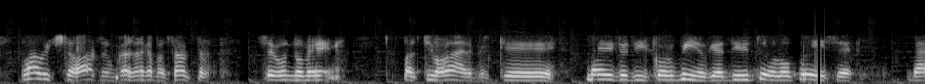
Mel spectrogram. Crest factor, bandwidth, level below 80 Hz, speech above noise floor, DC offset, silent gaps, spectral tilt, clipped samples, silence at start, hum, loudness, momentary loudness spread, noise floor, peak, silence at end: 16 dB; 12 kHz; -52 dBFS; 27 dB; under 0.1%; none; -6.5 dB/octave; under 0.1%; 0.2 s; none; -18 LUFS; 7 LU; -44 dBFS; -2 dBFS; 0 s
